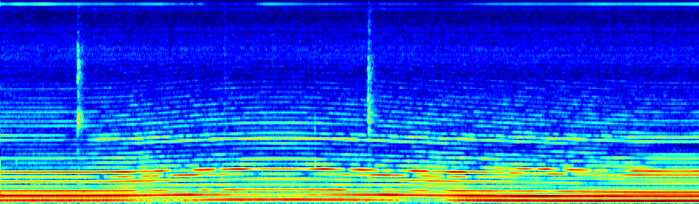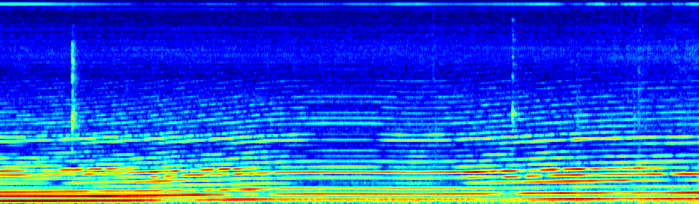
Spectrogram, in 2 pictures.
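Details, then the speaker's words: Repaired TV signal analyzer (connections cleaned), built-in speaker turned up: a loud steady buzzy tone slowly sags and rises in pitch as signal level changes; working signal-strength audio indicator for aerial alignment. "you can hear the tone changes now that's obviously so you can be turning an aerial round and not have to keep looking at the screen so that's quite clever"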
